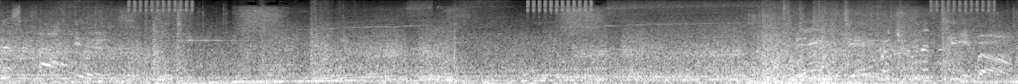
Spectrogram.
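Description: Metal crunches as cars smash into each other.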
